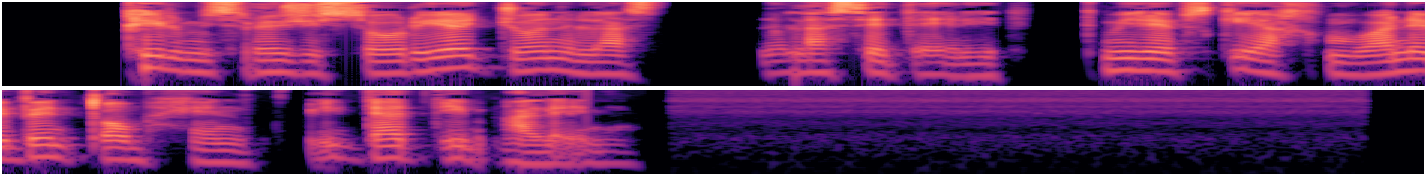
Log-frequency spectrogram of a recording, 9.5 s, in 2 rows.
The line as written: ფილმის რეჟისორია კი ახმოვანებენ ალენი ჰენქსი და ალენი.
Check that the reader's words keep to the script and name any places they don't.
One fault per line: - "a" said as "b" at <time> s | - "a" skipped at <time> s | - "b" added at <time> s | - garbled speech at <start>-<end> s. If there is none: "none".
- "ჯონ ლასეტერი გმირებს" added at 1.7 s
- "ალენი" said as "ტომ" at 5.1 s
- "ტიმ" added at 6.2 s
